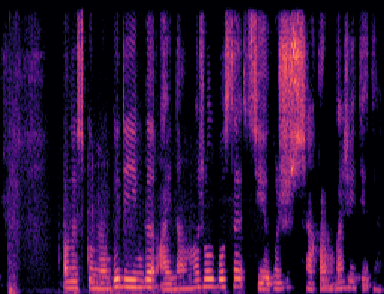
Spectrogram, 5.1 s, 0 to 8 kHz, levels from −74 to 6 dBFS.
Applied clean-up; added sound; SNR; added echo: neural mask model RNNoise.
